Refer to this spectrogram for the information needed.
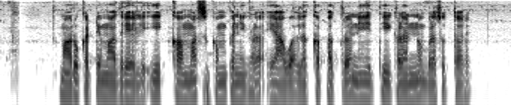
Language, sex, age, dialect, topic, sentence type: Kannada, male, 25-30, Central, agriculture, question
